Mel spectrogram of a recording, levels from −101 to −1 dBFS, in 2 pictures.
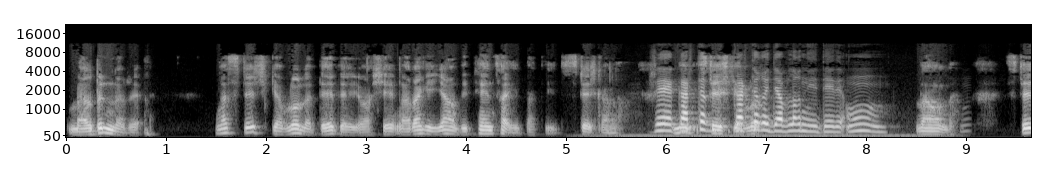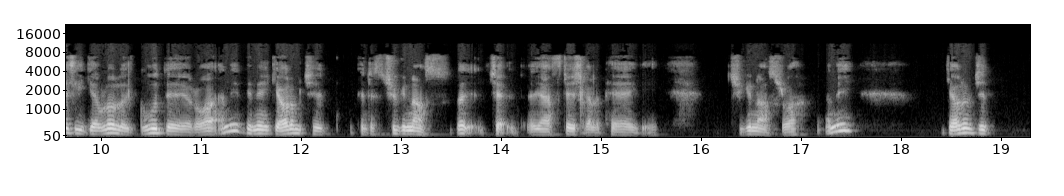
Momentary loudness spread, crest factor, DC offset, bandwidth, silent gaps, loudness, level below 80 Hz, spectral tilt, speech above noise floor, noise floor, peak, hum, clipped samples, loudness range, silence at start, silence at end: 15 LU; 22 dB; under 0.1%; 11 kHz; none; -21 LUFS; -52 dBFS; -5 dB/octave; 50 dB; -72 dBFS; 0 dBFS; none; under 0.1%; 7 LU; 0.05 s; 0.4 s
